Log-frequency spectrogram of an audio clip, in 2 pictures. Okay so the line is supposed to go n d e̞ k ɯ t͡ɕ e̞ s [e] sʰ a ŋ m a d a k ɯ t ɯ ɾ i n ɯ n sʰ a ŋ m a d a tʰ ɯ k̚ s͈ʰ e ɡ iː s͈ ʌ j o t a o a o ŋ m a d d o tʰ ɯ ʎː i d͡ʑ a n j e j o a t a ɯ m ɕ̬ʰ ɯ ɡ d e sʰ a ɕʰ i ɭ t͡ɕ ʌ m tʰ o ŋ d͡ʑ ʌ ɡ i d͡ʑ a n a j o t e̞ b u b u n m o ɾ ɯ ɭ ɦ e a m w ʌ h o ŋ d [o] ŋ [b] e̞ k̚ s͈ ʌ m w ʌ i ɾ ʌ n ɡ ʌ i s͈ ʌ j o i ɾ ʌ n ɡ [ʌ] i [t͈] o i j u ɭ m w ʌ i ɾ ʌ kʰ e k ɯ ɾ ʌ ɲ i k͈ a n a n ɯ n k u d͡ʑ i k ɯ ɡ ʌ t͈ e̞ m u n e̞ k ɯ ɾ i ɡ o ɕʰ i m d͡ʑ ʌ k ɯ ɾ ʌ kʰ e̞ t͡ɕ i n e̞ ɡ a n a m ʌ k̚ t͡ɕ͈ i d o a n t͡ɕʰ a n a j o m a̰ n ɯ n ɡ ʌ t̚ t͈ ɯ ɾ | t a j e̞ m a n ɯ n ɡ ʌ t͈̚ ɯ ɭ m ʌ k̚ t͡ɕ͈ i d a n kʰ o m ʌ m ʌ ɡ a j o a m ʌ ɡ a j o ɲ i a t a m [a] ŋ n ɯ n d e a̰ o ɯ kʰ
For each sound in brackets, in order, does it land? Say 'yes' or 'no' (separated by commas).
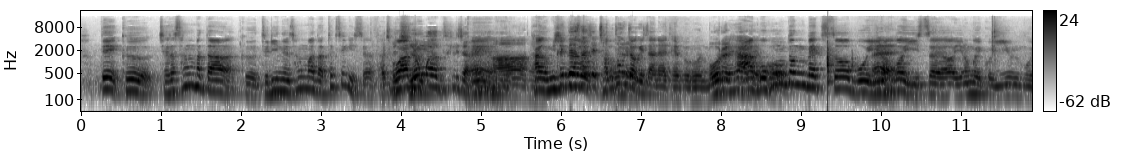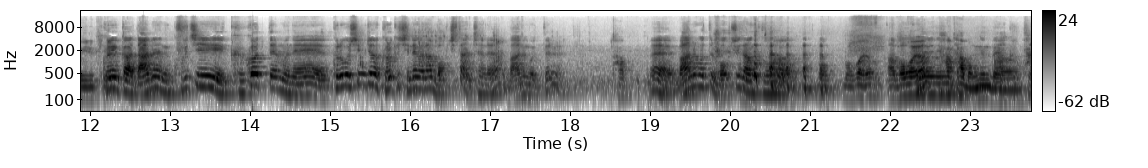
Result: no, yes, yes, yes, no, no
